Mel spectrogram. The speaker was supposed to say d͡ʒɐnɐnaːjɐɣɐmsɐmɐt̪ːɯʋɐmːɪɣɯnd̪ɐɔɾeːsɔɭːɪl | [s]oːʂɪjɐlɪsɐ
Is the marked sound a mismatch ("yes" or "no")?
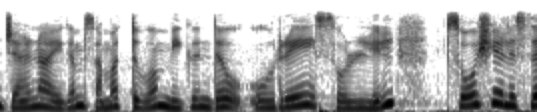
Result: no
